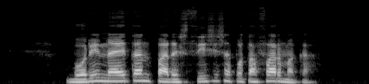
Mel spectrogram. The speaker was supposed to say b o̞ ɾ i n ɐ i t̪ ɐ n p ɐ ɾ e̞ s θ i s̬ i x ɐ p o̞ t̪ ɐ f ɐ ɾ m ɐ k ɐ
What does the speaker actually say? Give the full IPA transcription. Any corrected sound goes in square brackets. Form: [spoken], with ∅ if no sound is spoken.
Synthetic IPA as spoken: b o̞ ɾ i n ɐ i t̪ ɐ n p ɐ ɾ e̞ s θ i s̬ i [s] ɐ p o̞ t̪ ɐ f ɐ ɾ m ɐ k ɐ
